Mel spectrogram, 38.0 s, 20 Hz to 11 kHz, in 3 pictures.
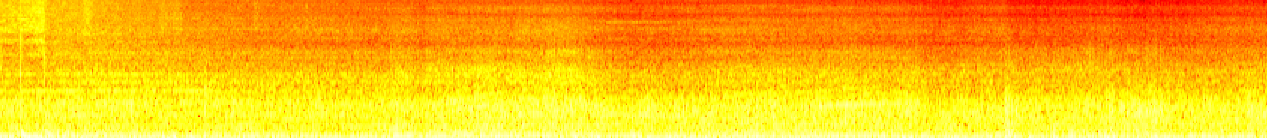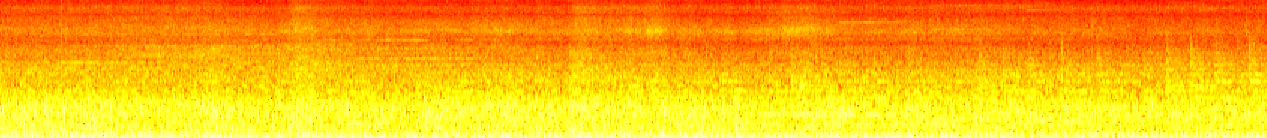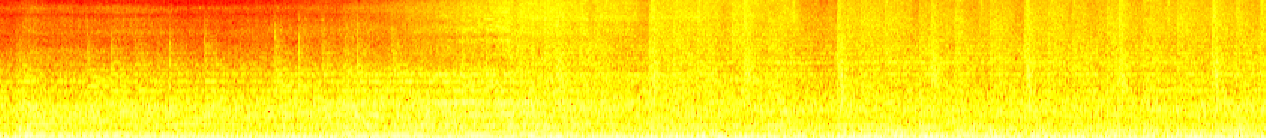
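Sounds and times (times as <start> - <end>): background music: 0.0 - 38.0
motorcycle engine running: 0.0 - 38.0.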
